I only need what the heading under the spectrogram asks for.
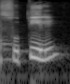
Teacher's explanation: la palabra sutil es aguda porque la sílaba tónica es la última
